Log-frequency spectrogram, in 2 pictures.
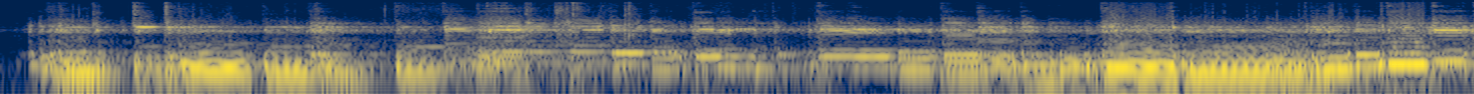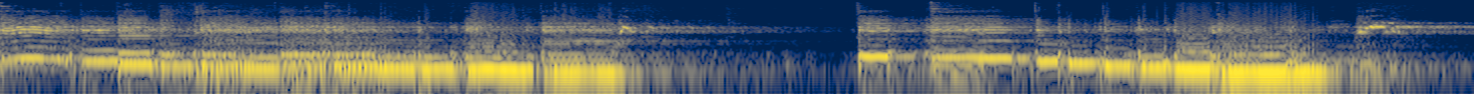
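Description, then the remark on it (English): A loud, distorted electric guitar drenched in swirling pedal oscillation, with tones repeating back on themselves and sweeping up and down in pitch. A brief drop-out near the end. “It's called oscillation. So it's the signal just repeating back over itself, which gives you that swaying extra noise.”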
